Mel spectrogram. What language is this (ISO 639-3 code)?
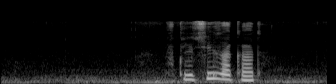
rus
